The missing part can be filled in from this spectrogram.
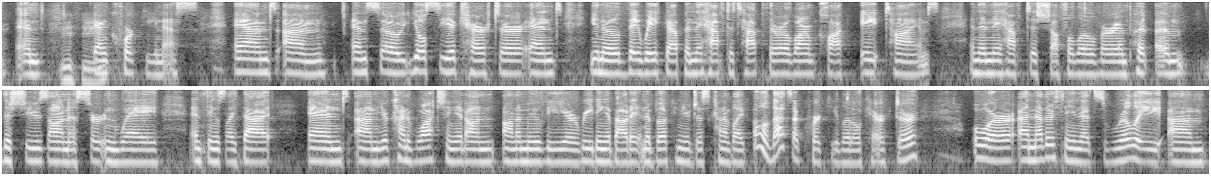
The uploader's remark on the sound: This episode was recorded live at Salt Lake Fan X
